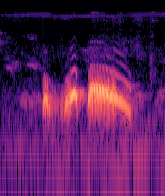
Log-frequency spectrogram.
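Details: Male spotted dove calling to a rival, a call used as a lure for trapping: a single soft, low cooing phrase in three parts, with a short hooting start and a longer drawn-out, falling final coo.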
